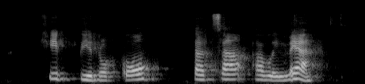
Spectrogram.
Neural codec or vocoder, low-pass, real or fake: codec, 24 kHz, 1.5 kbps, HILCodec; 10.8 kHz; fake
